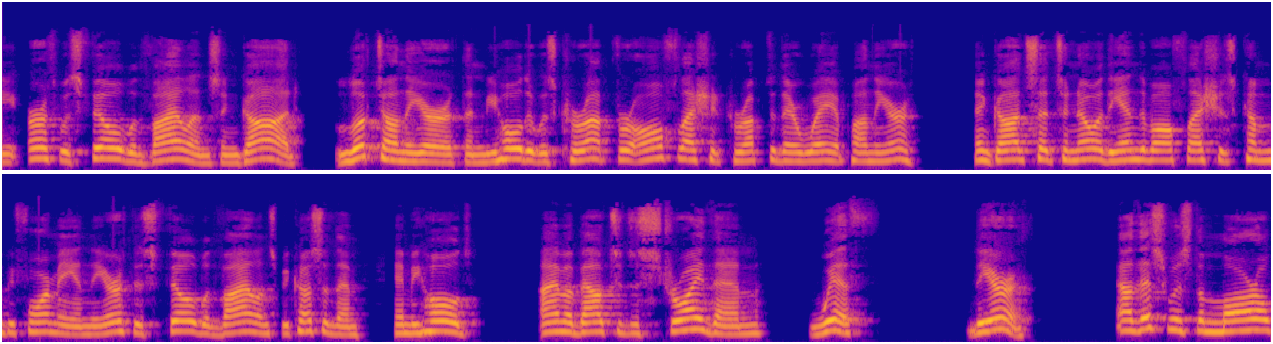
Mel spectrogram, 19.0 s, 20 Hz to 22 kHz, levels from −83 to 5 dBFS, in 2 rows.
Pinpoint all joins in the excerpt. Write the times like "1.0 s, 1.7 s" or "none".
none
